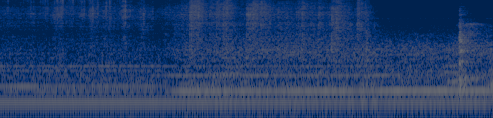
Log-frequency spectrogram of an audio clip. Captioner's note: sparks fly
